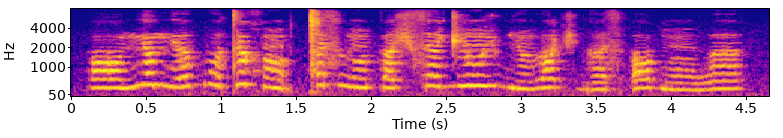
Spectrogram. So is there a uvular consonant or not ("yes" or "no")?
yes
